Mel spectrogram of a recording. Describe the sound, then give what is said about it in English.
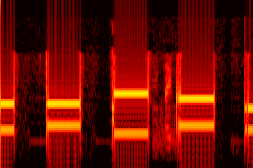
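A quick series of telephone keypad tones, about five beeps each pairing two steady pitches, pressed in an uneven rhythm with brief pauses between, loud, with a faint murmur underneath. “I don't know who's punching the phone”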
